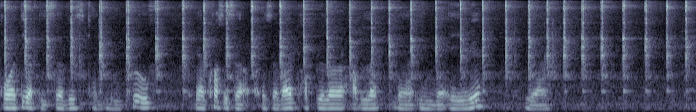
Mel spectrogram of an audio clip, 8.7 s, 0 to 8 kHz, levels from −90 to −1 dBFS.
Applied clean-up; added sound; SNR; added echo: none; Mechanisms / Bicycle; -2 dB; none.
